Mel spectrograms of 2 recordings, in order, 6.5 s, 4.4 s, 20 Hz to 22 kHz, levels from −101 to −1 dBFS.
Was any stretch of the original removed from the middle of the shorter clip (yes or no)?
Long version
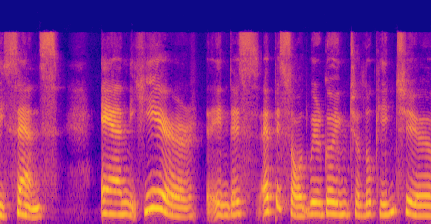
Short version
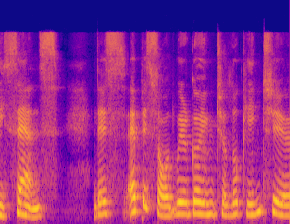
yes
